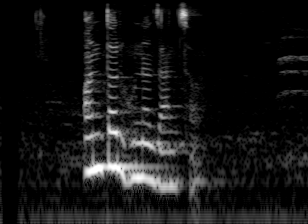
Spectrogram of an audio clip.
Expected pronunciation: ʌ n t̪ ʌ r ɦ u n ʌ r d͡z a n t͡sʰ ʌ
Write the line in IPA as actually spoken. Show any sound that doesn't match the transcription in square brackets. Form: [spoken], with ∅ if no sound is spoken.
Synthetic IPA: ʌ n t̪ ʌ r ɦ u n ʌ [∅] d͡z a n t͡sʰ ʌ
